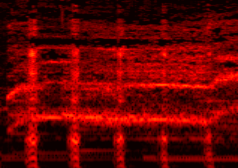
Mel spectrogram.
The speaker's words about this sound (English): And although you can't actually see what's on the screen, this is called The Screaming Sheep.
